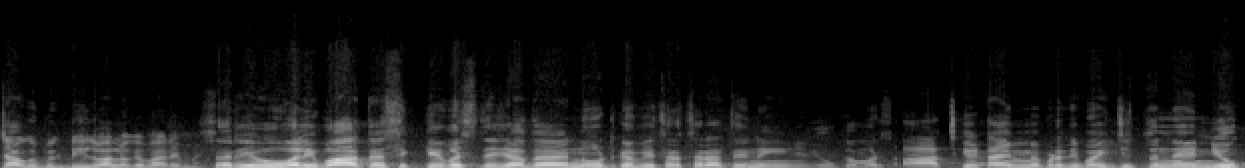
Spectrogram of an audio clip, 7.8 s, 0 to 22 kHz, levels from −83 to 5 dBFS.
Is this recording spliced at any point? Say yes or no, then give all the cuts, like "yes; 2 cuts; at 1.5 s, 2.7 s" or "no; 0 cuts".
yes; 1 cut; at 5.5 s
